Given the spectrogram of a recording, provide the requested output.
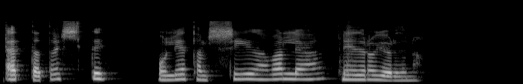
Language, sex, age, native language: Icelandic, female, 30-39, Icelandic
